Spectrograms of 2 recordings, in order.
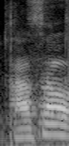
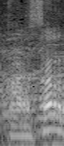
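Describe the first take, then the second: First: The word ends with an L sound. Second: The word ends with an R sound. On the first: The speaker calls it right. "Bukan Kalser" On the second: The speaker calls it wrong. "harus ngomong Kalsel jadi Kalser"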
